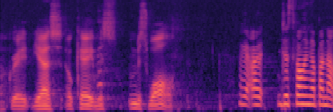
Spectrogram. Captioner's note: woman laughs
